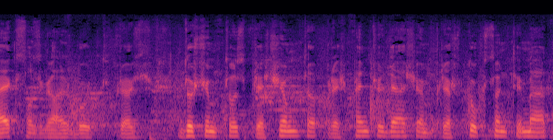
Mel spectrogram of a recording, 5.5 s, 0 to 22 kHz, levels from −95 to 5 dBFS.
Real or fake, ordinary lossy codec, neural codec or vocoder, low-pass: real; MP3, 64 kbps; none; 14.4 kHz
